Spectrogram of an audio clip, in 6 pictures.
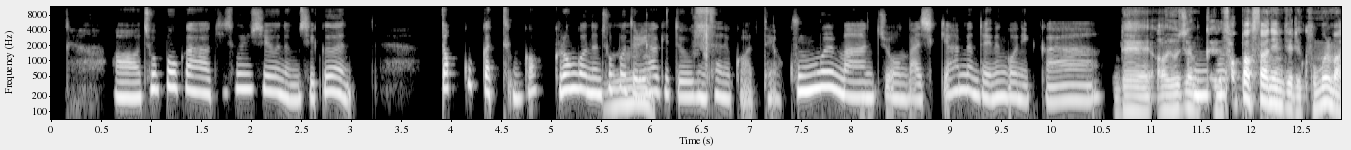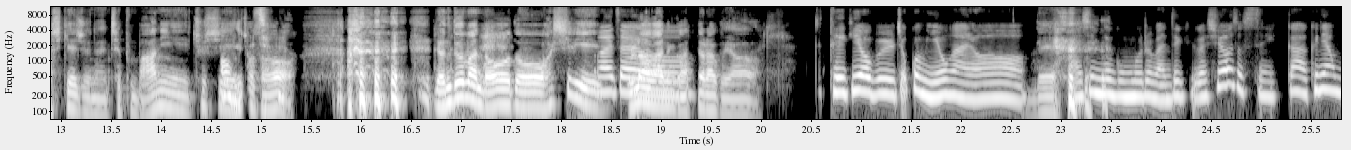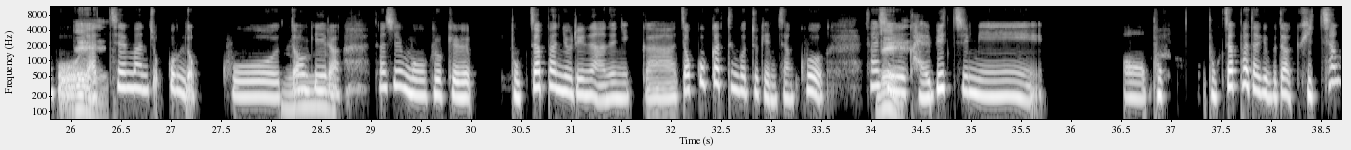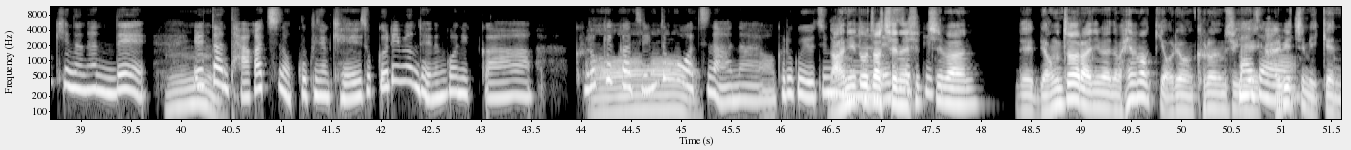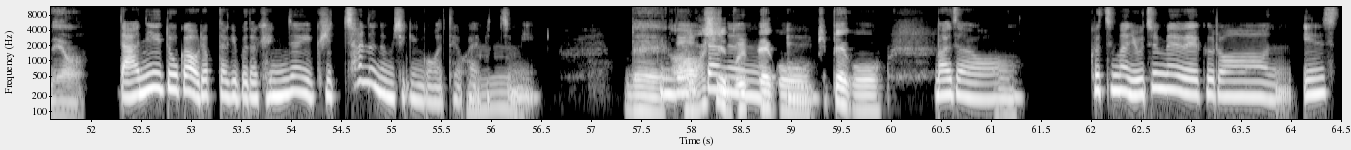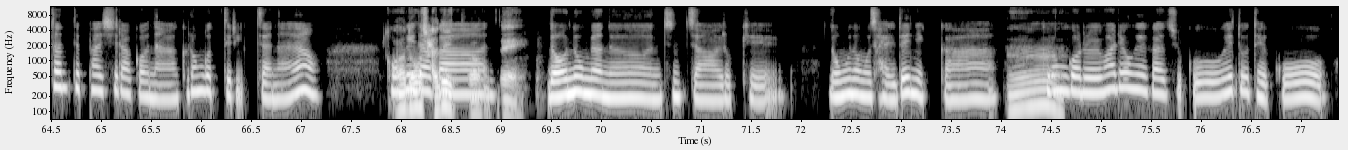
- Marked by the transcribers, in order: sniff; other background noise; laughing while speaking: "맞아요"; laugh; laugh; put-on voice: "레시피도"; in English: "인스턴트팟이라거나"; tapping
- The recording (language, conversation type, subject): Korean, podcast, 요리 초보가 잔치 음식을 맡게 됐을 때 어떤 조언이 필요할까요?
